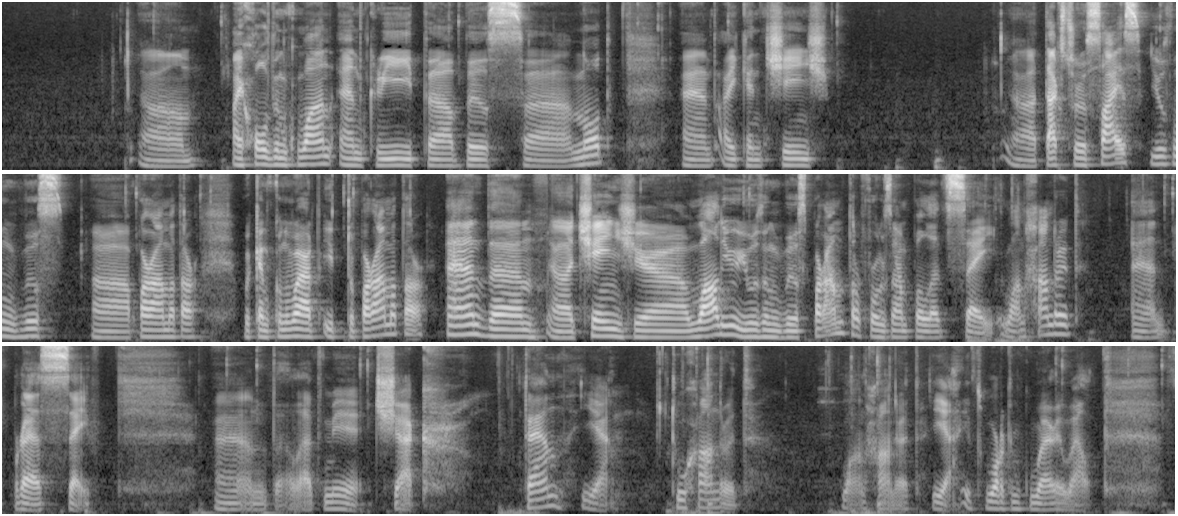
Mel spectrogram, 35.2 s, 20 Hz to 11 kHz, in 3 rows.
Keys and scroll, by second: 15.9 Left, 15.9 Return, 15.9 typing, 21.6 typing, 21.9 Return, 28.4 typing, 28.6 Return, 29.9-32.3 typing.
